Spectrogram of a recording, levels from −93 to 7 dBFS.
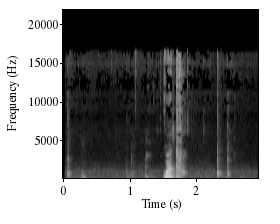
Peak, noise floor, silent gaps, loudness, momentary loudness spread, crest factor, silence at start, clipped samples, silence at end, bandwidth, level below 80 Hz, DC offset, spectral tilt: -2 dBFS; -57 dBFS; none; -20 LUFS; 24 LU; 24 dB; 0.05 s; under 0.1%; 0.45 s; 17 kHz; -58 dBFS; under 0.1%; -6 dB/octave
